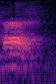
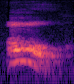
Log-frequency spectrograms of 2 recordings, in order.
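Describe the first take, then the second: First: The vowel begins with a breathy h sound. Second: The vowel begins cleanly without an h sound. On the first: The speaker calls it wrong. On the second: The speaker calls it right.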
